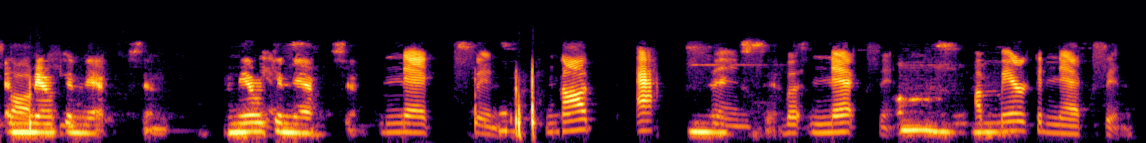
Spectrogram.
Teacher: you will feel a glottal stop in your throat when you say American accent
